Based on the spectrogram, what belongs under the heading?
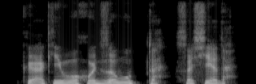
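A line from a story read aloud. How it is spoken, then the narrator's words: Resigned sigh. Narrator (Russian): вздохнул Геральт, готовый к любым невзгодам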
